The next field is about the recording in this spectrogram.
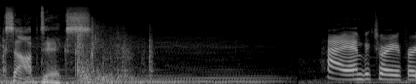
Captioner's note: gunshot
